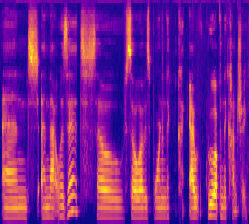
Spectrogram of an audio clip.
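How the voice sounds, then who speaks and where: Brief: woman from Ireland, middle-aged, low voice, unhurried, thoughtful interview answers. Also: flat delivery, darkish tone, clean tone. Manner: unhurried, thoughtful, with many ums. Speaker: oral history interviewee. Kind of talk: reminiscing interview.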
